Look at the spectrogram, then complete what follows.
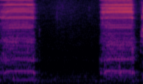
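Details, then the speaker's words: Ameda Finesse double electric breast pump, used by a first-time mother exclusively pumping for twins, said louder than her Spectra: cyclic mechanical whirring of the pump motor in two bursts with a quiet gap. "but it's a little bit louder than my spectra which isn't too bad because the fact that this is portable so I'm assuming the motor needs to be a bit stronger in case you have the batteries in so I'm assuming that's why it's so loud"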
